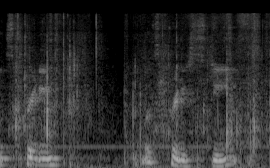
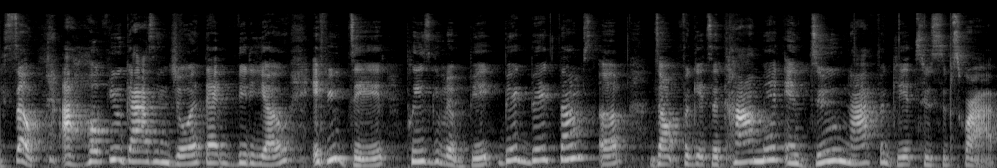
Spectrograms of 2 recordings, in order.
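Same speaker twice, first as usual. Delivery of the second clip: upbeat louder sign-off asking for likes; youtube outro; 5 semitones higher, 3 dB louder than usual. Acted. Closing her vlog to viewers, bright louder outro. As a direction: pump up the outro for subscribers.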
